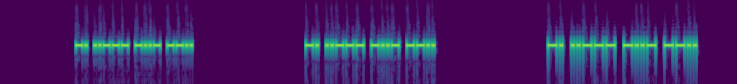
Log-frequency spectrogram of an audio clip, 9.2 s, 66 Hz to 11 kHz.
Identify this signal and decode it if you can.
Morse code, heard as a keyed tone, about 34 wpm, 700 Hz. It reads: N2XZ N2XZ N2XZ
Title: Speed Racing - USA 1x2 Call Signs 28wpm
